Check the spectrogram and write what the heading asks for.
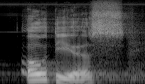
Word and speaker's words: Euodia: And it says, I implore Euodia in chapter 4, verse 2 and 3, and I implore Syntyche, and someone has actually pronounced these a little bit differently. Some pronounced that I implore Odious, and I implore Syntyche to be of the same mind in the Lord.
